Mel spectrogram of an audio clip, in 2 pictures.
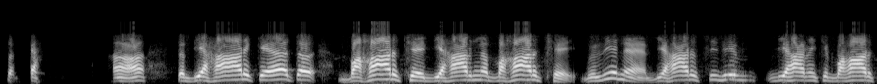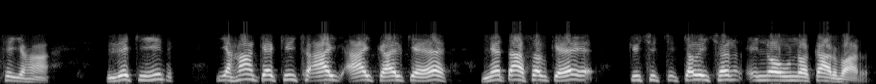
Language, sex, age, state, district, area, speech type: Maithili, male, 60+, Bihar, Samastipur, urban, conversation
